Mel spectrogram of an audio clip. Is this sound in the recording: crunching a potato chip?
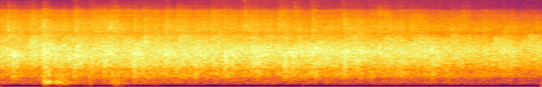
no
